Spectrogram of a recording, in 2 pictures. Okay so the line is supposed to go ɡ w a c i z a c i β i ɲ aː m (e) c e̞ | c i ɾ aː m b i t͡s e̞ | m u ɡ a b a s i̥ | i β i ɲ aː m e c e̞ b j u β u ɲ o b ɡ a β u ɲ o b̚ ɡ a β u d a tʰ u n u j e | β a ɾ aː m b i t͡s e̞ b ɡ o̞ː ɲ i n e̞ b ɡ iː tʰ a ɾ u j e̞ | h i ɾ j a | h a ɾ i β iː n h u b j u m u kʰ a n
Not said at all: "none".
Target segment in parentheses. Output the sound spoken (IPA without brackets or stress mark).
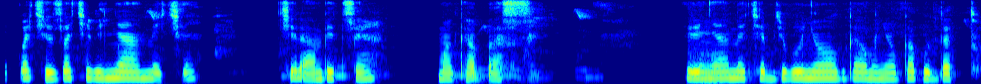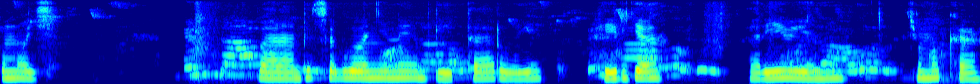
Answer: e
